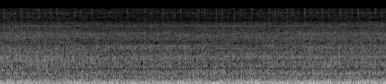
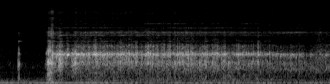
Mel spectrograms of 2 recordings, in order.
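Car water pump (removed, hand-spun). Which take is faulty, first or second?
second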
